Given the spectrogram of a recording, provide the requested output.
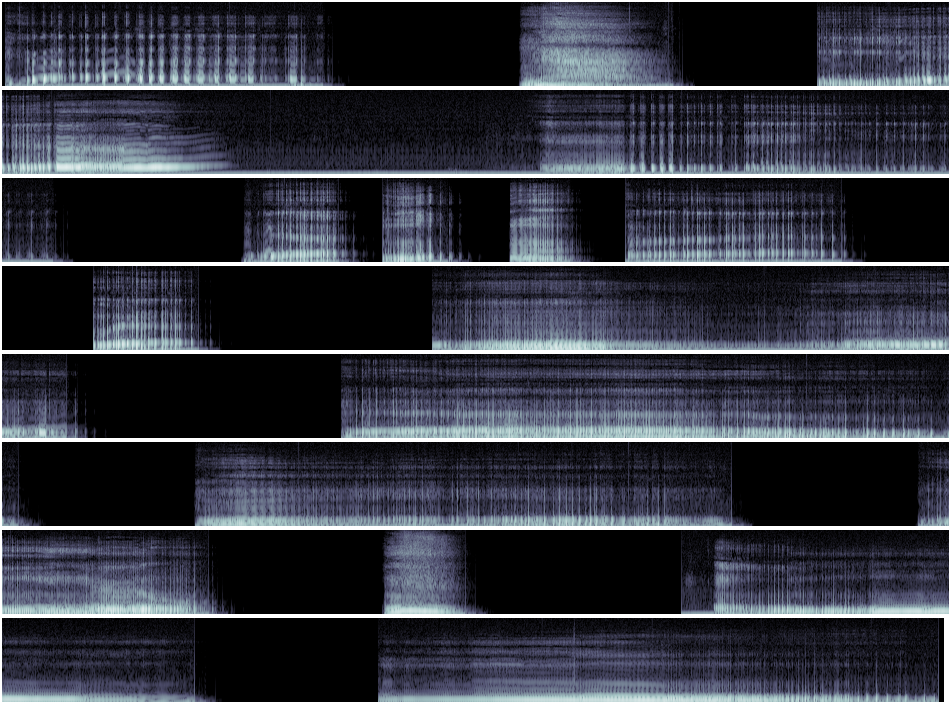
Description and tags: Free Zombie Moan Sounds
groan, horror, moaning, Zombie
